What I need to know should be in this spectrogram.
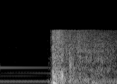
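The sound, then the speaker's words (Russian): A single loud gunshot, a sharp, deafening crack that bursts out after a soft tonal drone and then trails off in a decaying tail. “От оглушительного треска ухо пронзило болью и сразу же заложило. Эхо выстрела пришло позже.”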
